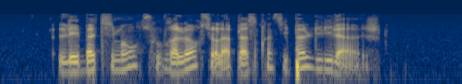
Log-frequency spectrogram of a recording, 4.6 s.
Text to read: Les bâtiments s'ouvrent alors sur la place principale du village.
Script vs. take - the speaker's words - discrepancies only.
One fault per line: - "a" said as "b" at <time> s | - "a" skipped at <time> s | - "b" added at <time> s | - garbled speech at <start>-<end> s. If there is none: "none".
none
